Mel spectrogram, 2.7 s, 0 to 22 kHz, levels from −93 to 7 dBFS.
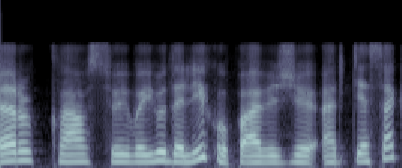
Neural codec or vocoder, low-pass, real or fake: codec, 16 kHz, 0.7 kbps, FocalCodec; 7.2 kHz; fake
